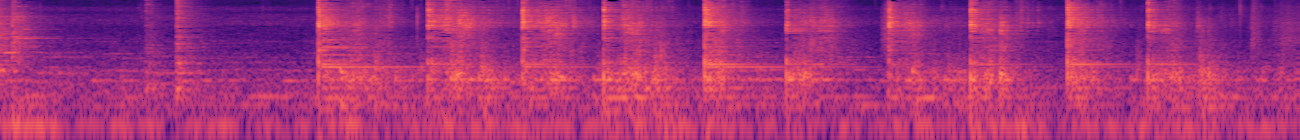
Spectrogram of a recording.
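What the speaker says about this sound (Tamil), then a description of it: "நெய் ஊற்றிட்டு இந்த சாமான்லாம் வறுத்துக்கலாம்." Spices and toor dal being roasted in ghee in a pan for traditional mango-seed rasam: a spoon scrapes and stirs in repeated rhythmic strokes, about a dozen, close up over a soft sizzle.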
